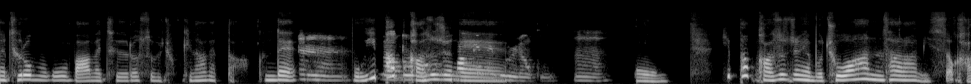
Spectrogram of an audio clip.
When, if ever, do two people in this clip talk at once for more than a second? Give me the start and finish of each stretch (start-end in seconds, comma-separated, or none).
3.5-5.1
